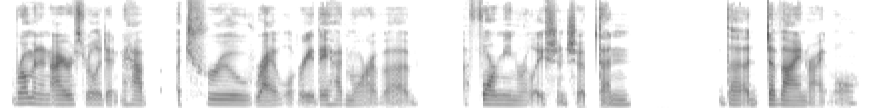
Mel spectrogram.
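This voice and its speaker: Low smooth Southern woman, earnest. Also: no echo, clean studio sound. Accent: Southern American. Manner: earnest, reflective, many fillers. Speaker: book club podcast host. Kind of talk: casual book discussion.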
